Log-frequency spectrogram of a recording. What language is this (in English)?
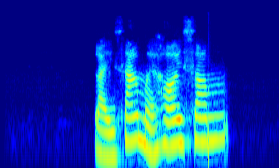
Cantonese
